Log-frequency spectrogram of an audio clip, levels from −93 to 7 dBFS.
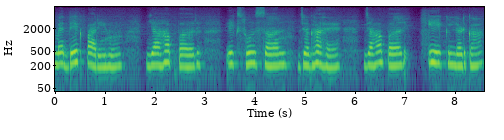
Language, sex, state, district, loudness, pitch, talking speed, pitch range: Hindi, female, Chhattisgarh, Sukma, -15 LUFS, 220 Hz, 110 wpm, 210-230 Hz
